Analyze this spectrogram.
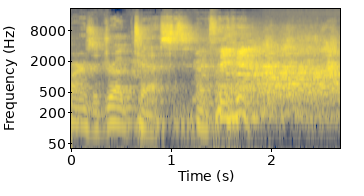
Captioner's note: audience laughing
